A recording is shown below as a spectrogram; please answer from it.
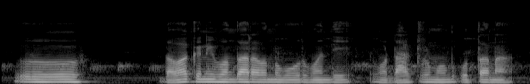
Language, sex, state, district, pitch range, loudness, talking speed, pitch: Kannada, male, Karnataka, Bijapur, 105-115 Hz, -28 LUFS, 100 wpm, 110 Hz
